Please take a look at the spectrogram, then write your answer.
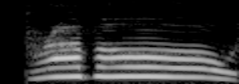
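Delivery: high, loud cheering bravo; shout. Acted. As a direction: cheer the magician loudly. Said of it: "shouted Mouse".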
